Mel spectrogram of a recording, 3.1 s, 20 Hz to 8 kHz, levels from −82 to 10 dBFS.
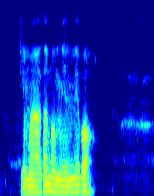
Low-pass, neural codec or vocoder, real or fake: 7.2 kHz; codec, 24 kHz, 0.9 kbps, WavTokenizer, medium speech release version 1; fake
